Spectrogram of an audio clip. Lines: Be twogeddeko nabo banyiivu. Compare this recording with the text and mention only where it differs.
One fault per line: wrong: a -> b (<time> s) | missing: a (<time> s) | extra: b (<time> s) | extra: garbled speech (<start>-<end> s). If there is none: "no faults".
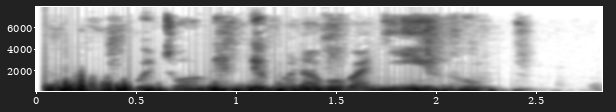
no faults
